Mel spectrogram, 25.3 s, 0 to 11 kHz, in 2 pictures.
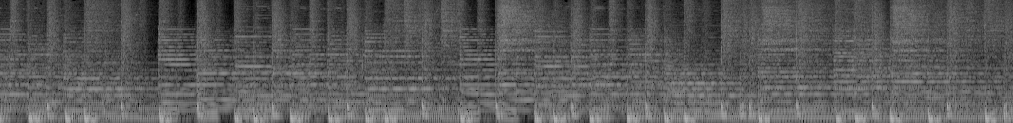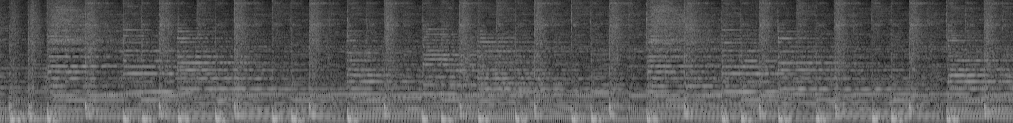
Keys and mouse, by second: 1.9 double click, 8.9 2, 10.8 ctrl+j, 13.4 ctrl+click, 20.6 right click, 23.2 shift+click.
